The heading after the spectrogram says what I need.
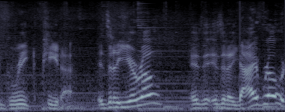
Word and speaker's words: gyro: I mean, but is it a gyro?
